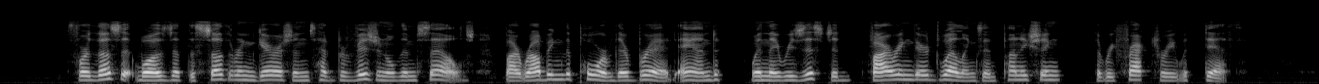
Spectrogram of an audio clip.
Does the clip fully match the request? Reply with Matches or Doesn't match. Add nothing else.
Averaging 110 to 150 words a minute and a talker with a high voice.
Matches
